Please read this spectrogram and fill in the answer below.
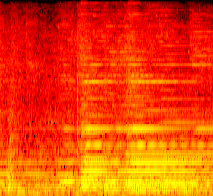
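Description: Live worship band playing an instrumental stretch, led by strummed acoustic guitar chords that ring on; a new chord is struck about a second and a half in.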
